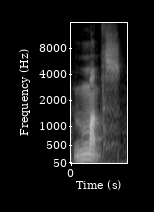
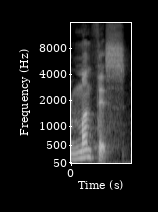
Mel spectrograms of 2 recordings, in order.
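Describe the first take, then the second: First: The word is said as one syllable. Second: The word is split into two syllables. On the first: The speaker calls it right. "It has to be only one syllable" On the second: The speaker calls it wrong. "It can't be two syllables"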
